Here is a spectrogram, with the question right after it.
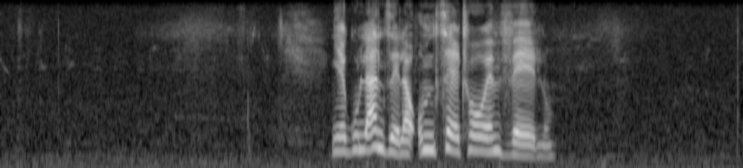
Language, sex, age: Swati, female, 20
